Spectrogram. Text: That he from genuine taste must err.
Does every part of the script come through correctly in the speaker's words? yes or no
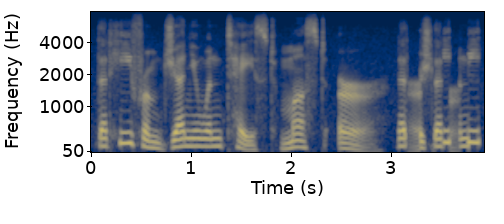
no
